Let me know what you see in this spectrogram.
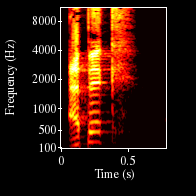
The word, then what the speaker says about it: epoch: Another one, which I added due to a coworker had mentioned it, was I say epic, E-P-O-C-H, or epoch was very common as well, based on like, you know, computer time counting. Fisk, F-S-C-K, was probably one of my favorite ones because it was incredibly varied.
